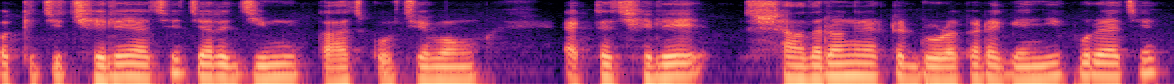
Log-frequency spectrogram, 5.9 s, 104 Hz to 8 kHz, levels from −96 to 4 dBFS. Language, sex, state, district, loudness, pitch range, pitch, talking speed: Bengali, male, Bihar, Katihar, -14 LUFS, 135-150 Hz, 145 Hz, 195 wpm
